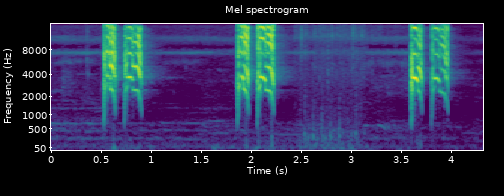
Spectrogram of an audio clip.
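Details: Indian ringneck parrot giving three harsh, rasping double chirps roughly one and a half seconds apart, with a brief soft rustling sound between the second and third pairs.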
